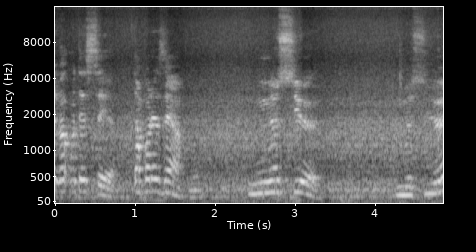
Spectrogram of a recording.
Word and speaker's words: monsieur: Então, monsieur. Agora repara a pronúncia, se escreve com O, né? Mas não se fala monsieur, não, tá errado, é monsieur, com E, monsieur, tá?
